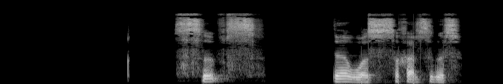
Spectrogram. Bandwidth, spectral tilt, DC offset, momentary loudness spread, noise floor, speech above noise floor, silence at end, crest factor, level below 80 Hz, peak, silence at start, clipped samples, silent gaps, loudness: 11.5 kHz; -2 dB/octave; under 0.1%; 8 LU; under -90 dBFS; over 74 dB; 0.45 s; 18 dB; -60 dBFS; -2 dBFS; 1.75 s; under 0.1%; 2.66-3.32 s; -15 LUFS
